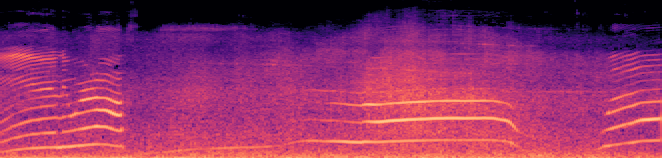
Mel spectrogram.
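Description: A Ryan's World Combo Panda toy airplane starts its engine with electronic whirring tones that rise and glide in pitch, swelling and falling over several seconds against a steady background hum.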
